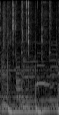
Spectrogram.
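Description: Crisp scissor snips cut through curly artificial nail material, two or three close, quick clips with short metallic ticks between them and no talking.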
